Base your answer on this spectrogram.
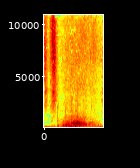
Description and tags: someone swinging in the jungle
wood, trees, swinging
